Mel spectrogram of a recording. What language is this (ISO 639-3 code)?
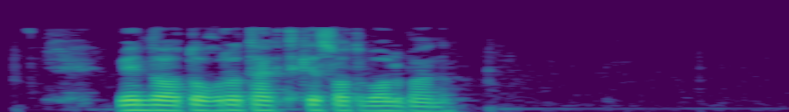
uzb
